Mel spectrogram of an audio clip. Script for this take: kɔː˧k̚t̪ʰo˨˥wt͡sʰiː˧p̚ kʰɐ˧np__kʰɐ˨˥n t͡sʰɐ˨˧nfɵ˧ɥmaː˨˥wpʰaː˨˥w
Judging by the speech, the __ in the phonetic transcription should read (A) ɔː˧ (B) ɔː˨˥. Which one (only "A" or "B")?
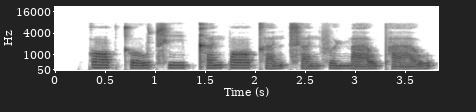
A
